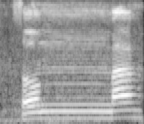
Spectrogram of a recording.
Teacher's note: میم مشدد ہے شد والی تو یہاں پہ غنہ ہوگا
